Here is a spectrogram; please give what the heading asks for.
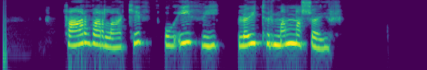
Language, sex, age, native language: Icelandic, female, 30-39, Icelandic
